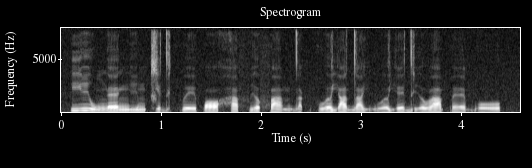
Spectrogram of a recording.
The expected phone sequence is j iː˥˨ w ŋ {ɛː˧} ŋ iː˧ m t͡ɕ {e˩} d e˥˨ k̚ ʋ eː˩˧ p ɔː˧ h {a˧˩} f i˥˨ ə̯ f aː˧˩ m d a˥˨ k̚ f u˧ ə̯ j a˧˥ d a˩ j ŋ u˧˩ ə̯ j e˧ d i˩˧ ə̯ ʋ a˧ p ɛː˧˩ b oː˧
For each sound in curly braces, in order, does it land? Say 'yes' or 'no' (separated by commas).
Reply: yes, yes, yes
